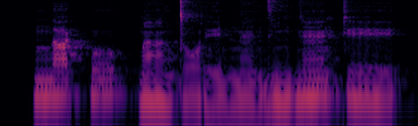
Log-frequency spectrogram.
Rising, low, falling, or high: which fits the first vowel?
high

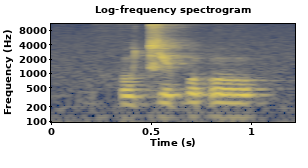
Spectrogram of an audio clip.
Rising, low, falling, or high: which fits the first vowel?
low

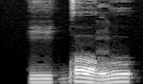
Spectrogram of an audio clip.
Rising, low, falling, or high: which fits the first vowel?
low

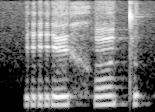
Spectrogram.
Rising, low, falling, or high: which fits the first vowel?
rising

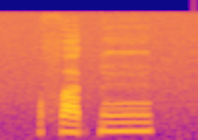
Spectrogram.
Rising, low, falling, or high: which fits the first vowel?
low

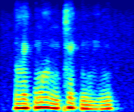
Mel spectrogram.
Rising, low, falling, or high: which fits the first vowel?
rising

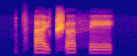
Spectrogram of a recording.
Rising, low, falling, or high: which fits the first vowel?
falling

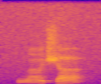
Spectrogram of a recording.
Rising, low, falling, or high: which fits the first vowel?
rising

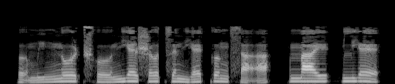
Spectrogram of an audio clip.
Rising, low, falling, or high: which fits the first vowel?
low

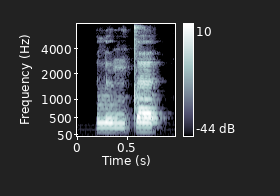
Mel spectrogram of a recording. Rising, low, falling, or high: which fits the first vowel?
low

